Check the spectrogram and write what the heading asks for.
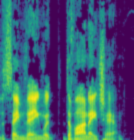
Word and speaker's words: Etienne: Like, his name is Etienne. It's been Etienne. Since he was at Clemson, he signs with the Saints and he goes, that's not how you say my name. It's Achan.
